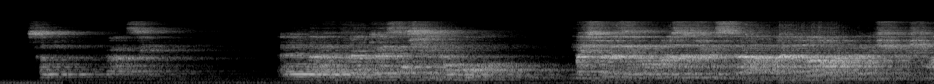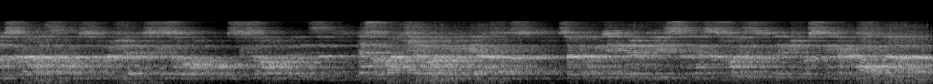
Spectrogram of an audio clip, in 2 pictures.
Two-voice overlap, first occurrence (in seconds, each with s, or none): 3.1 s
